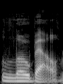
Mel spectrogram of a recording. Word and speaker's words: Lobel: I've learned that firsthand at Revisionist History, where I've had the benefit of some incredible colleagues, like my producer Mia LaBelle, who's the reason Revisionist History is so amazing. – You know it's actually pronounced Lobel, right, Malcolm? – But how do you find people like Mia?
